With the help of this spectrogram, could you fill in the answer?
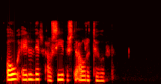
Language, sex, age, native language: Icelandic, female, 20-29, Icelandic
